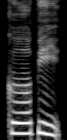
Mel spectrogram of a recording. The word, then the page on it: 戈壁: gē bì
